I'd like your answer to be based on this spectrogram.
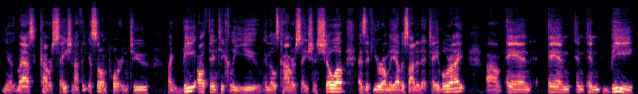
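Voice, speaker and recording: Gravelly, eager man co-hosting a webinar. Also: lowish voice. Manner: enthusiastic, halting, with many restarts. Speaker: event co-host.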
